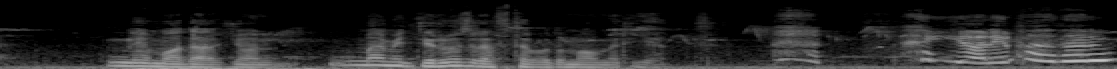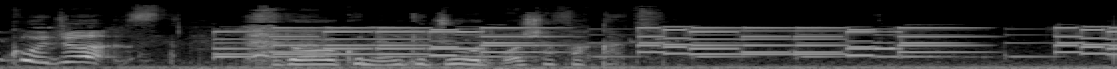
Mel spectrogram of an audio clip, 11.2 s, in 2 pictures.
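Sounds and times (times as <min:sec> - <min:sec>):
speech: 0:00.6 - 0:04.2, 0:04.8 - 0:08.8
telephone electronic melodic ringtone: 0:06.6 - 0:11.1.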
